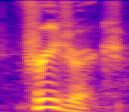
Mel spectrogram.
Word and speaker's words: Friedrich: Friedrich.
